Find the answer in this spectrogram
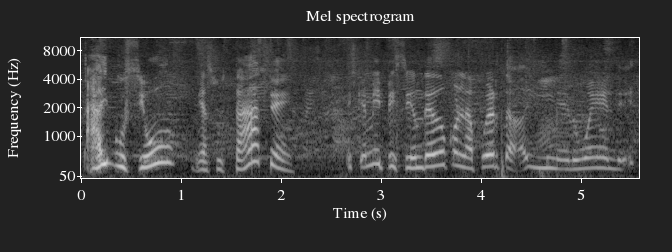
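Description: A woman's voice: high voice, lively intonation, a little slow. An actress playing a feisty, lovestruck young Venezuelan woman in a humorous radio soap, colloquial and coy, with a Venezuelan accent. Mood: coy, scolding.

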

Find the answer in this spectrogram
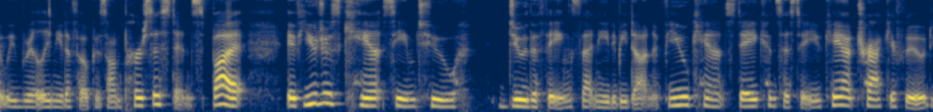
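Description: Congested young woman, chatty podcast host. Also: on the low side. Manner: chatty, rambling, frequent ums and laughs. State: stuffy nose, congested. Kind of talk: casual solo podcast talk.

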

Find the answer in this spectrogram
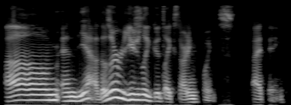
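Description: A man's voice: medium pitch, very animated, moderate pace, warm tone, no echo, dull audio. A man co-hosting a casual podcast in a laid-back, hesitant way, often hedging what he says. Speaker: podcast co-host.

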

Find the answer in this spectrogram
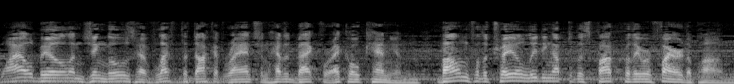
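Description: A man is the dramatic American narrator of an old radio western. His mid-pitched voice tells the story over loud organ music on a muffled recording. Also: lively intonation, normal speed, hardly any pauses, lightly acted. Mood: suspenseful.

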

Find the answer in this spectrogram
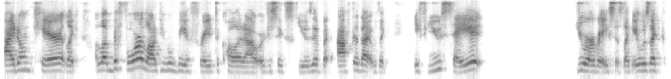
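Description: A young woman co-hosting a podcast, talking fast and animated in casual chat, with lots of "like". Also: medium pitch, lo-fi sound. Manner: fast, animated, heavy use of "like". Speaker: podcast co-host.

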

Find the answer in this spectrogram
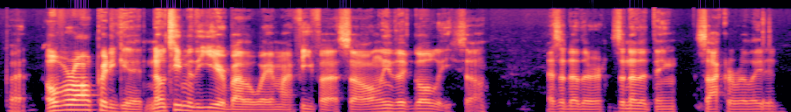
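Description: A man from the Bay Area talks in a fairly low voice. He sounds stuffed up from a coming cold and keeps his chat loose and slangy. The recording is dry, with no room sound around him. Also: brisk, no room sound. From San Francisco Bay Area. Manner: loose and slangy, laughs easily. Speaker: podcast co-host. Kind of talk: casual sports podcast chat.

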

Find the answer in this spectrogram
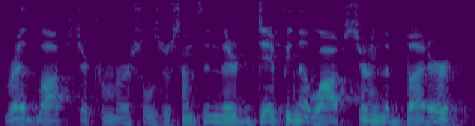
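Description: A man's voice: lowish voice, fairly even intonation, fast, fairly bright tone. A man co-hosting a casual movie commentary, easygoing and laughing along with crude jokes. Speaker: podcast co-host.

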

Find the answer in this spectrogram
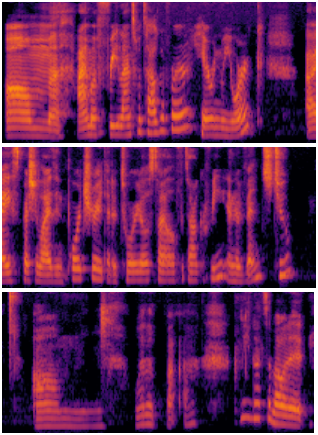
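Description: A young woman from Guyana chats on a podcast with a low voice. Her pitch moves a lot as she talks, and she laughs easily. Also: expressive, unhurried. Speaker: podcast co-host. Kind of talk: casual podcast chat.

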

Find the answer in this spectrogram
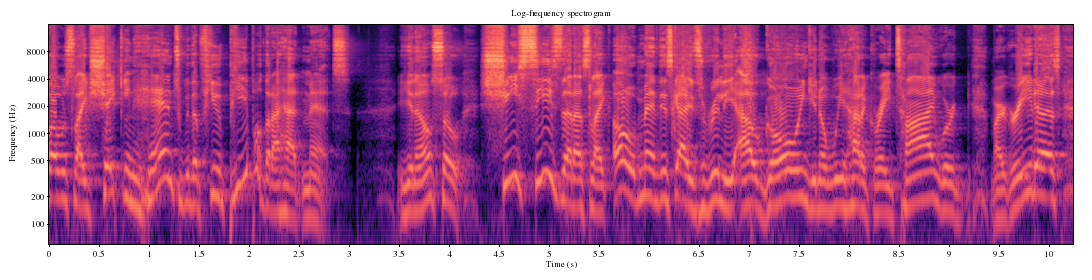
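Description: A young man from Peru hosting a podcast, telling a casual story with lots of restarts and fillers. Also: a little high. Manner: rambling, many restarts and fillers. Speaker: podcast host.

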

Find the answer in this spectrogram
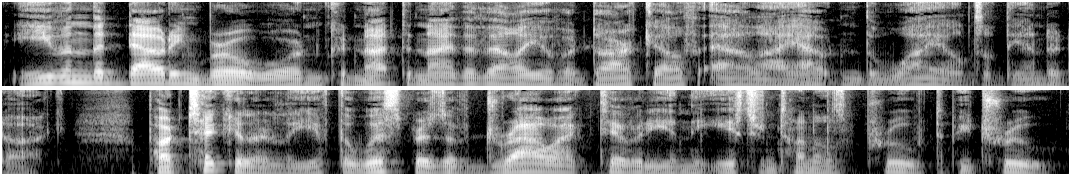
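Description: A man's voice: deep voice, fairly quick, darkish tone. A man reading a scripted fantasy story as a dramatic audiobook narrator.

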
